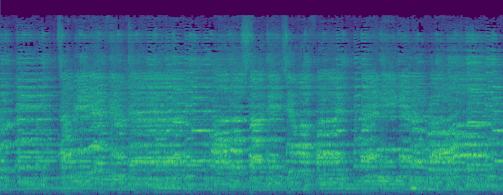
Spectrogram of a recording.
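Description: Mixed choir of young voices singing together, holding notes and moving smoothly from chord to chord at a steady level.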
